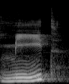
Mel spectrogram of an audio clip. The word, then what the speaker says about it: meet: made made después tenemos Meet doble hace una I Entonces es Meet Meet Meet prácticamente se pronuncian muy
